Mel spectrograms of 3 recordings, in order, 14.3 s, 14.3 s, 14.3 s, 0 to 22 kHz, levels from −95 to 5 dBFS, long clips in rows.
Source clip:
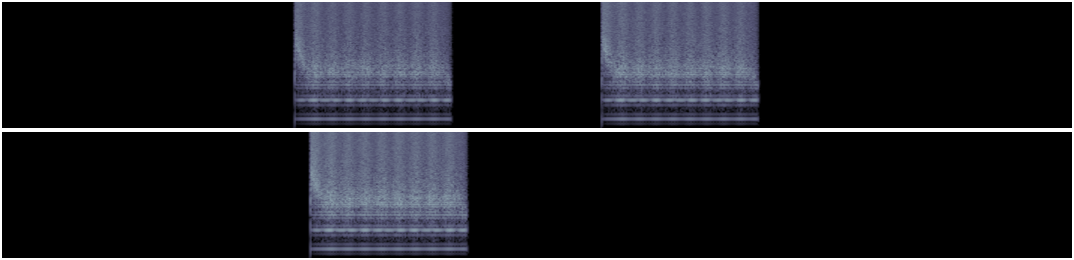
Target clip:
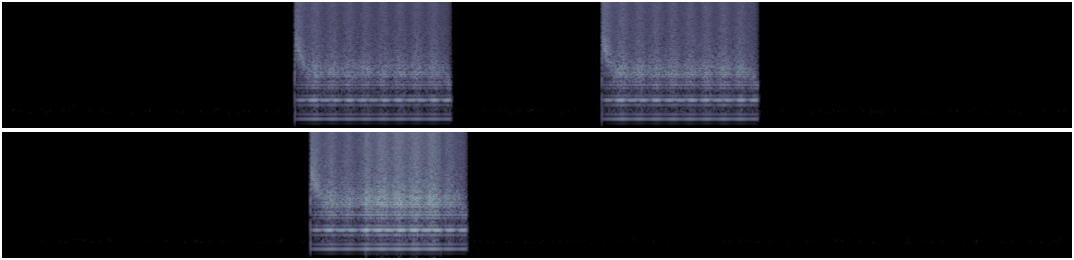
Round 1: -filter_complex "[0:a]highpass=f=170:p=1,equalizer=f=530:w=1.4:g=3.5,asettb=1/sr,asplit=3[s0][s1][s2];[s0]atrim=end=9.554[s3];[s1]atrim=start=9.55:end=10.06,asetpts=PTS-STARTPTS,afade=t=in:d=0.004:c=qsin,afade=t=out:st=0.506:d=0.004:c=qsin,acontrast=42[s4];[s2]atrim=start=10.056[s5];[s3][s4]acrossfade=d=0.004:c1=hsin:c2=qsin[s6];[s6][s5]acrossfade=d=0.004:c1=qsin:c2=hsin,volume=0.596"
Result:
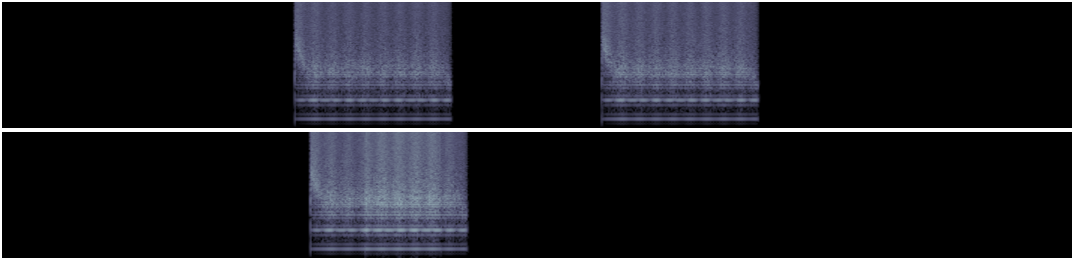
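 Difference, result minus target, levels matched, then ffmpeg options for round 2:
500 Hz band -8.0 dB
-filter_complex "[0:a]highpass=f=170:p=1,equalizer=f=530:w=1.4:g=15,asettb=1/sr,asplit=3[s0][s1][s2];[s0]atrim=end=9.554[s3];[s1]atrim=start=9.55:end=10.06,asetpts=PTS-STARTPTS,afade=t=in:d=0.004:c=qsin,afade=t=out:st=0.506:d=0.004:c=qsin,acontrast=42[s4];[s2]atrim=start=10.056[s5];[s3][s4]acrossfade=d=0.004:c1=hsin:c2=qsin[s6];[s6][s5]acrossfade=d=0.004:c1=qsin:c2=hsin,volume=0.596"

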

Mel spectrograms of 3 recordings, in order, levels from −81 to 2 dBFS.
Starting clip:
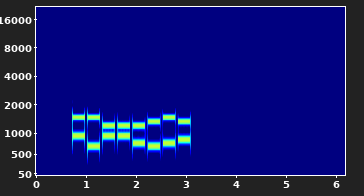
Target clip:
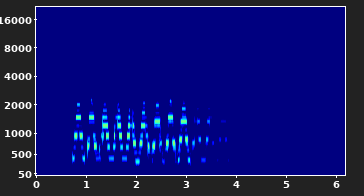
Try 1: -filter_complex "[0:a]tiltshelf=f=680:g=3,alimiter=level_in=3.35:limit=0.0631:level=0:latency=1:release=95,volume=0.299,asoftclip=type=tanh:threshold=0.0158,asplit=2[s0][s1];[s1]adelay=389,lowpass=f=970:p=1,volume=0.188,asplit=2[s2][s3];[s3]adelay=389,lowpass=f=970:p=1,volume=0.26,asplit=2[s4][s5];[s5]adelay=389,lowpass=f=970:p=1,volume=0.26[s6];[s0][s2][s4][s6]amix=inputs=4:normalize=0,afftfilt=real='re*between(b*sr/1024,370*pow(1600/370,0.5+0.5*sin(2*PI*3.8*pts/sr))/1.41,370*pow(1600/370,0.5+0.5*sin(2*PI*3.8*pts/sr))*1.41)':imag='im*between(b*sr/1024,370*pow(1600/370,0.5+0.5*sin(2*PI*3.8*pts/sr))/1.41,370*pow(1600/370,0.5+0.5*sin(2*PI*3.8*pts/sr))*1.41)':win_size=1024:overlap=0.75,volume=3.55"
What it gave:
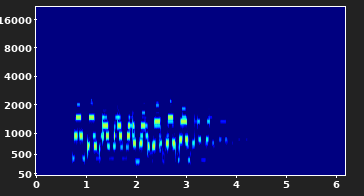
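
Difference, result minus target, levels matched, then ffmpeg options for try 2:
saturation: distortion -11 dB
-filter_complex "[0:a]tiltshelf=f=680:g=3,alimiter=level_in=3.35:limit=0.0631:level=0:latency=1:release=95,volume=0.299,asoftclip=type=tanh:threshold=0.00473,asplit=2[s0][s1];[s1]adelay=389,lowpass=f=970:p=1,volume=0.188,asplit=2[s2][s3];[s3]adelay=389,lowpass=f=970:p=1,volume=0.26,asplit=2[s4][s5];[s5]adelay=389,lowpass=f=970:p=1,volume=0.26[s6];[s0][s2][s4][s6]amix=inputs=4:normalize=0,afftfilt=real='re*between(b*sr/1024,370*pow(1600/370,0.5+0.5*sin(2*PI*3.8*pts/sr))/1.41,370*pow(1600/370,0.5+0.5*sin(2*PI*3.8*pts/sr))*1.41)':imag='im*between(b*sr/1024,370*pow(1600/370,0.5+0.5*sin(2*PI*3.8*pts/sr))/1.41,370*pow(1600/370,0.5+0.5*sin(2*PI*3.8*pts/sr))*1.41)':win_size=1024:overlap=0.75,volume=3.55"

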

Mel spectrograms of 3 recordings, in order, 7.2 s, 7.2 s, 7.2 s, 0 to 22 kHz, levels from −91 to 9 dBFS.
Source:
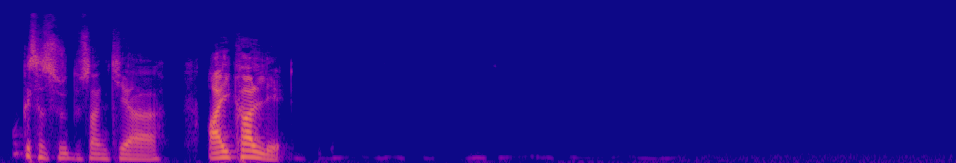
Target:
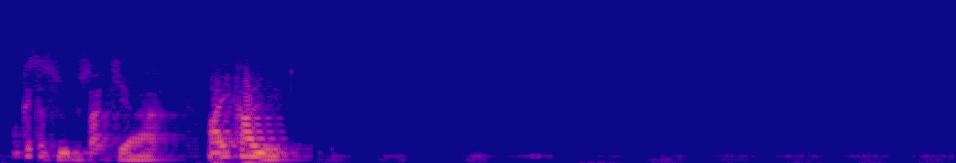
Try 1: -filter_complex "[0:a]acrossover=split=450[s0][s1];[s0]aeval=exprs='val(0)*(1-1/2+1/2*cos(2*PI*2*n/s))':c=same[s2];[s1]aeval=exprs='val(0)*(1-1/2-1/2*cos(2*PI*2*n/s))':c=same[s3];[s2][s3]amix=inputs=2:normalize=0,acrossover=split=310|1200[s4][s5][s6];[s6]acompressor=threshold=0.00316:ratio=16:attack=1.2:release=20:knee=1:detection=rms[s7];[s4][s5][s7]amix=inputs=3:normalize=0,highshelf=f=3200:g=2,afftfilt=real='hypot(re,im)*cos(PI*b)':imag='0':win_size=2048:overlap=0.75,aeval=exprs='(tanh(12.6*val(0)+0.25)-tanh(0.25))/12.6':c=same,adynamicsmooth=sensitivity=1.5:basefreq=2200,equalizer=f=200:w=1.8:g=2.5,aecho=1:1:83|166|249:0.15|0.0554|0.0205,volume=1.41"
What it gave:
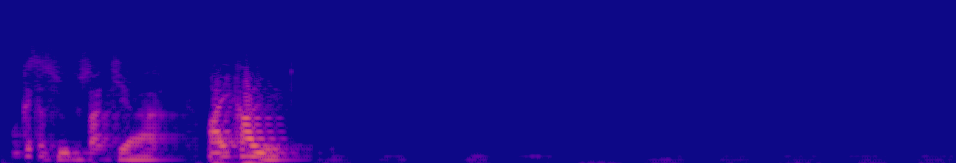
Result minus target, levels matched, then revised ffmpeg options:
250 Hz band -3.0 dB
-filter_complex "[0:a]acrossover=split=450[s0][s1];[s0]aeval=exprs='val(0)*(1-1/2+1/2*cos(2*PI*2*n/s))':c=same[s2];[s1]aeval=exprs='val(0)*(1-1/2-1/2*cos(2*PI*2*n/s))':c=same[s3];[s2][s3]amix=inputs=2:normalize=0,acrossover=split=310|1200[s4][s5][s6];[s6]acompressor=threshold=0.00316:ratio=16:attack=1.2:release=20:knee=1:detection=rms[s7];[s4][s5][s7]amix=inputs=3:normalize=0,highshelf=f=3200:g=2,afftfilt=real='hypot(re,im)*cos(PI*b)':imag='0':win_size=2048:overlap=0.75,aeval=exprs='(tanh(12.6*val(0)+0.25)-tanh(0.25))/12.6':c=same,adynamicsmooth=sensitivity=1.5:basefreq=2200,equalizer=f=200:w=1.8:g=14,aecho=1:1:83|166|249:0.15|0.0554|0.0205,volume=1.41"

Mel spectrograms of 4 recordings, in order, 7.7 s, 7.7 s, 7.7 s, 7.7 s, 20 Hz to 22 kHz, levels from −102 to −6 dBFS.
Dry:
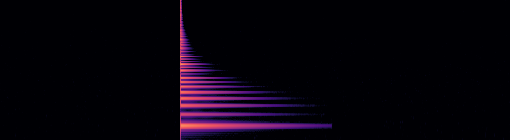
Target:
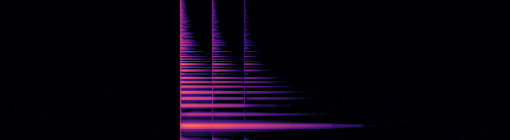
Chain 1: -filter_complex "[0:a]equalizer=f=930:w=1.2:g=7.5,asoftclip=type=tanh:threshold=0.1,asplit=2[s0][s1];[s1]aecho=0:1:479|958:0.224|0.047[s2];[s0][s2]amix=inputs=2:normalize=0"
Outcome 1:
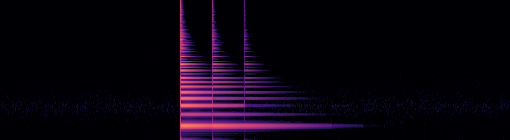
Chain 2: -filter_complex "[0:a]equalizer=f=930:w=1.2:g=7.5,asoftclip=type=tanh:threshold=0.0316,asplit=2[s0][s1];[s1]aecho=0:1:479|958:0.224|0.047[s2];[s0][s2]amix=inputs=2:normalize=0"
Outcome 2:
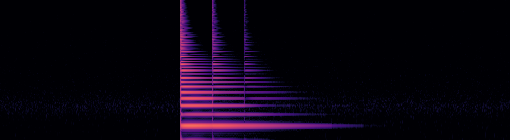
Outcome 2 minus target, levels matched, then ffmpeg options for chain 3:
1 kHz band +4.0 dB
-filter_complex "[0:a]asoftclip=type=tanh:threshold=0.0316,asplit=2[s0][s1];[s1]aecho=0:1:479|958:0.224|0.047[s2];[s0][s2]amix=inputs=2:normalize=0"

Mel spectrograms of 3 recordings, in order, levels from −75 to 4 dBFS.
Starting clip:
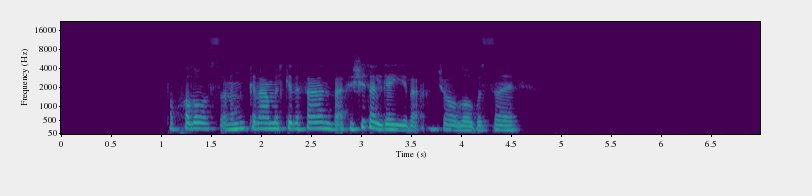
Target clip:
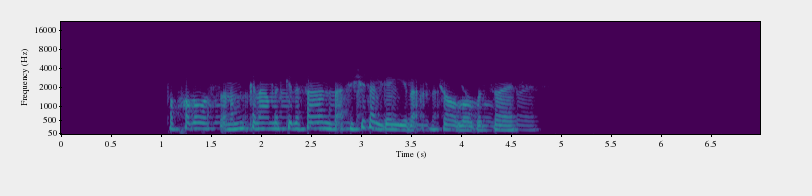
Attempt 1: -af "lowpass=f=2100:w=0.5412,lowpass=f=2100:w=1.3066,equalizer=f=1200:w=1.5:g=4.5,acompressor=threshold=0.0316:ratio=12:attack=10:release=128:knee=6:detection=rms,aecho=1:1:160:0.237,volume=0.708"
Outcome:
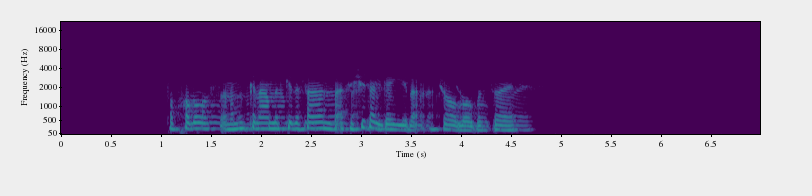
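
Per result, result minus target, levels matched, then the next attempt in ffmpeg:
echo 55 ms early; 1 kHz band -4.5 dB
-af "lowpass=f=2100:w=0.5412,lowpass=f=2100:w=1.3066,equalizer=f=1200:w=1.5:g=4.5,acompressor=threshold=0.0316:ratio=12:attack=10:release=128:knee=6:detection=rms,aecho=1:1:215:0.237,volume=0.708"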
